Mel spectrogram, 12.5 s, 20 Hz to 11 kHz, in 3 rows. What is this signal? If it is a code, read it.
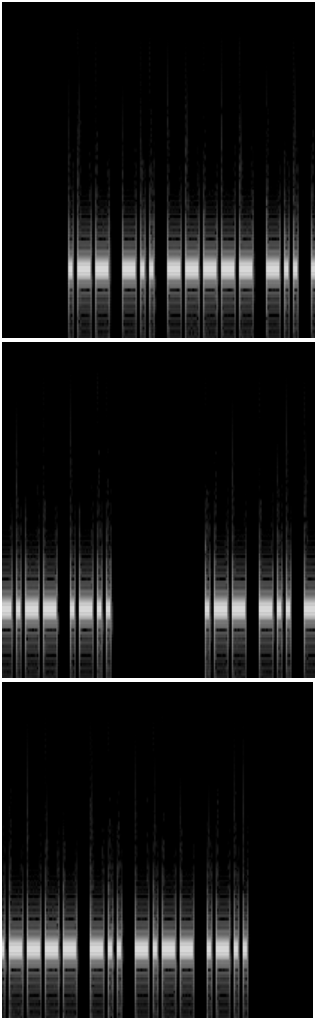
Morse code, heard as a keyed tone, about 20 wpm, 700 Hz. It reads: WD0DYL WD0DYL
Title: USA Call Signs - 6 Characters - Repeated 2x - 20wpm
